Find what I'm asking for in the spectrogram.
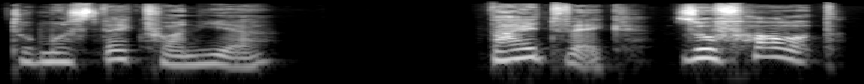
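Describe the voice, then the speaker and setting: A woman's voice: on the low side, sing-song, a little slow, husky, dry recording, studio quality, heavily acted. A woman voicing an intense young male vampire who speaks in urgent, clipped commands in an audiobook. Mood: grim command.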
